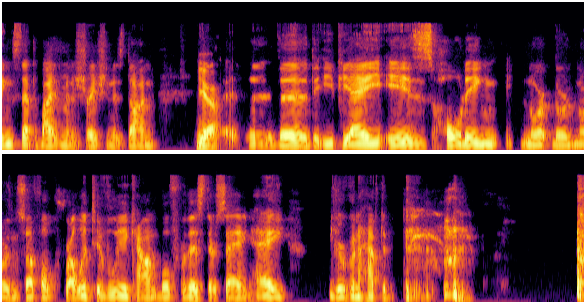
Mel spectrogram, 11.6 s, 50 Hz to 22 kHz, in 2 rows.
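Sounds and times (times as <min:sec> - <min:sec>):
speech: 0:00.0 - 0:10.5
person coughing: 0:09.8 - 0:10.7.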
